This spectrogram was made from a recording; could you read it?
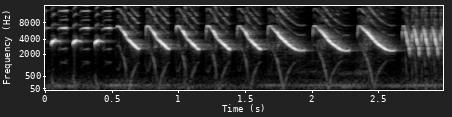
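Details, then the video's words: Canary song for teaching other birds: quick paired high notes, then a regular series of loud down-slurred whistles about three per second, ending in a brief buzzy burst. "Kicau Burung Kenari II GACOR PANJANG Cocok untuk Masteran"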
